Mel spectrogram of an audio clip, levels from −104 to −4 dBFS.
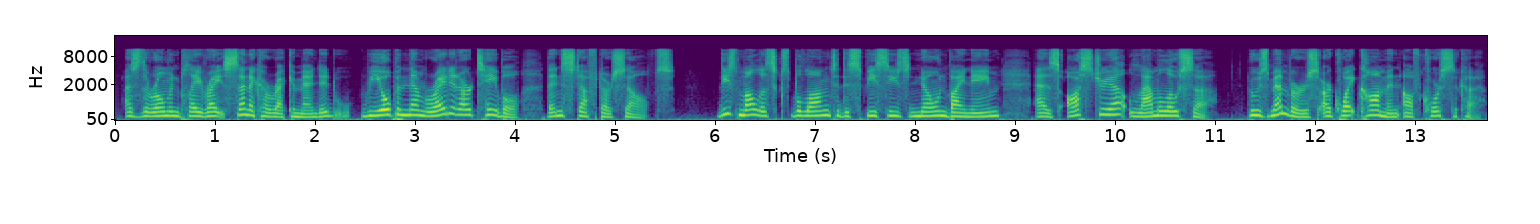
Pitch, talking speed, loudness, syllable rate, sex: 200 Hz, 155 wpm, -20 LUFS, 5.4 syllables/s, female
